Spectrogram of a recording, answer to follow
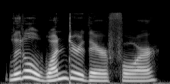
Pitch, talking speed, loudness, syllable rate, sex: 210 Hz, 105 wpm, -14 LUFS, 5.2 syllables/s, female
